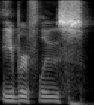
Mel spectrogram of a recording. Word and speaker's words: Eberflus: list um coming in is that pronounced eberflus yes matt ebert flew us yeah the defensive coordinator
